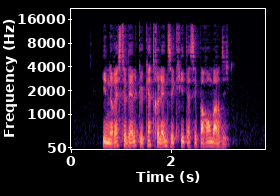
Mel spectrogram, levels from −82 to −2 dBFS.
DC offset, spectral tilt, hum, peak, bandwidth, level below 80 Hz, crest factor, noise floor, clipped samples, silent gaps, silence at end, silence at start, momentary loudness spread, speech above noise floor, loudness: under 0.1%; -4 dB/octave; none; -2 dBFS; 14.5 kHz; -58 dBFS; 18 dB; -65 dBFS; under 0.1%; none; 0.75 s; 0.65 s; 6 LU; 46 dB; -19 LUFS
